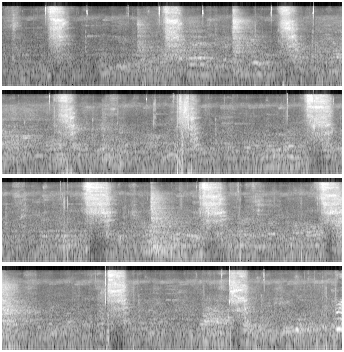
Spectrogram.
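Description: A man breathing out hard, one short forceful breath with each rep of a cable lat pulldown, about every two to three seconds, over background music.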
